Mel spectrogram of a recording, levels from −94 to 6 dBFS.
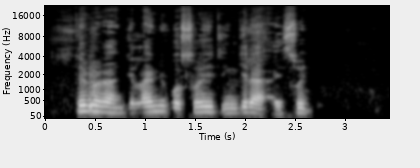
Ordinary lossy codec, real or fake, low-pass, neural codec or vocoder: none; real; none; none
